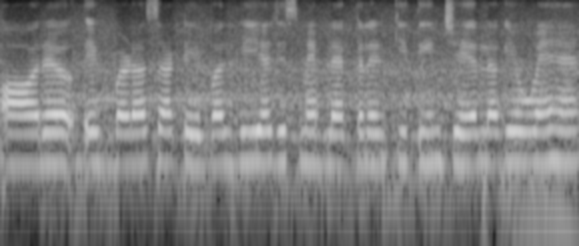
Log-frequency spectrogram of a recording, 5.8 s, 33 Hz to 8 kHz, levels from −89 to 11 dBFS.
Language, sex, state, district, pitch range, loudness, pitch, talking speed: Hindi, female, Chhattisgarh, Raipur, 205-215 Hz, -13 LUFS, 210 Hz, 165 wpm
